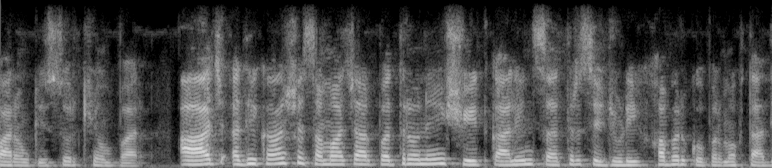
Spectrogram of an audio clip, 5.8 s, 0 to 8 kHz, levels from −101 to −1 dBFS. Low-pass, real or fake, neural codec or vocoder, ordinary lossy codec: 7.2 kHz; real; none; Opus, 32 kbps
